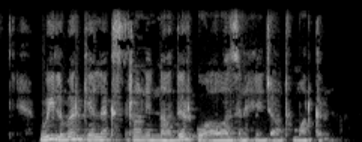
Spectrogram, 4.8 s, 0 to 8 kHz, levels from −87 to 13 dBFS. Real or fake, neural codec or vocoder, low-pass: real; none; 7.2 kHz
